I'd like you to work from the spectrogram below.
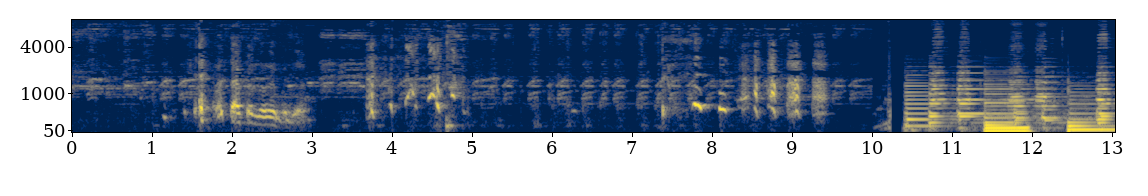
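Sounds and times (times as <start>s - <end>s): person giggling: 0.6s - 3.0s, 3.6s - 10.2s.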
